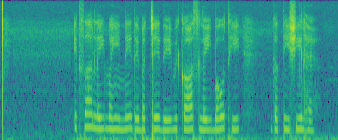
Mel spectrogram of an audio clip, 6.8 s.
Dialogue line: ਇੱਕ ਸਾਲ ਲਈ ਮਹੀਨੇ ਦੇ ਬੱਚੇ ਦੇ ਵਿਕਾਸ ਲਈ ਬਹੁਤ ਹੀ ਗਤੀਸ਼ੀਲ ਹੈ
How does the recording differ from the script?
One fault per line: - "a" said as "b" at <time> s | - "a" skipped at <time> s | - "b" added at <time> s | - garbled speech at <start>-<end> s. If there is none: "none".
none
